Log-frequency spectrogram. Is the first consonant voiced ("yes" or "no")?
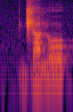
yes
